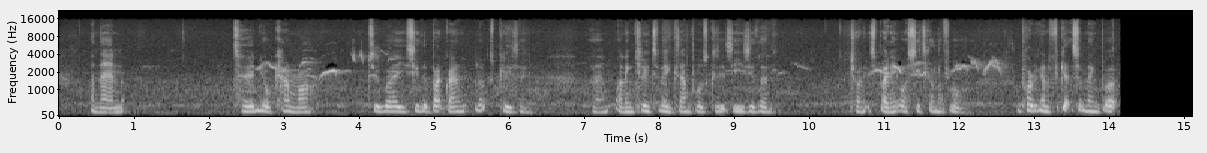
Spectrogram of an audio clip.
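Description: A man talks calmly and close by, explaining.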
